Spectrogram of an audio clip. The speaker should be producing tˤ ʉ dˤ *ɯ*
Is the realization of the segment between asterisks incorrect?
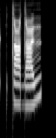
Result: no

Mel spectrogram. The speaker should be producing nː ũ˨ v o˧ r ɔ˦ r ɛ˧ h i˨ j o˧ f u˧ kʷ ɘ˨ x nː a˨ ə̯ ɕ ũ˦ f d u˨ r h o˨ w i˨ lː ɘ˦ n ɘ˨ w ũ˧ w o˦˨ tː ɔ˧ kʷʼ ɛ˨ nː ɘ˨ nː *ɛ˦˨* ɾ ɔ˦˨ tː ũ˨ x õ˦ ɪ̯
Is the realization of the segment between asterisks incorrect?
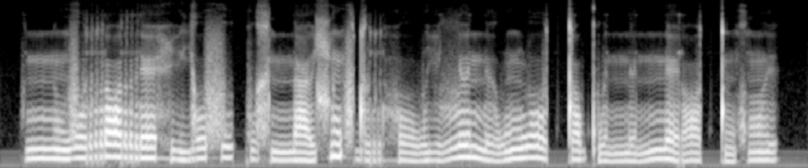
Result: no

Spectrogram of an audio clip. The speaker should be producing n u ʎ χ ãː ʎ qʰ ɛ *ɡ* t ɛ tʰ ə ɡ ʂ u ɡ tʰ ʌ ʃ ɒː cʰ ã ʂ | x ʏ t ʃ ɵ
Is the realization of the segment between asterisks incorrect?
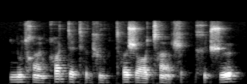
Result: no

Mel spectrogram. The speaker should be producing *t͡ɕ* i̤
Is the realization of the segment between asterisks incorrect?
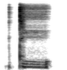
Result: yes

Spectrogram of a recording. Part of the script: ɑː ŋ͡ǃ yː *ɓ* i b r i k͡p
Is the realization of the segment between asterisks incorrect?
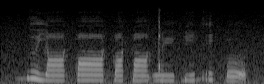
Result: no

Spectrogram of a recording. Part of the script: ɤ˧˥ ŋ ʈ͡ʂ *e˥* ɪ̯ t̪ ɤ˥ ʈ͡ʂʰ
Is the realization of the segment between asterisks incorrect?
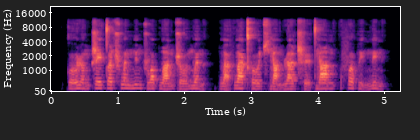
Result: no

